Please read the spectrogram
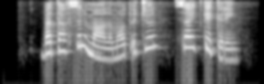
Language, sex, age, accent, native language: Uzbek, female, under 19, Namangan, Uzbek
